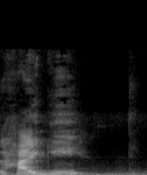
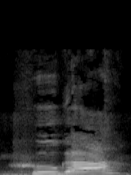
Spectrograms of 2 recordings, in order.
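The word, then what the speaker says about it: Hygge: I would pronounce it Hygie, but it has a pronunciation underneath it of Huga.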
